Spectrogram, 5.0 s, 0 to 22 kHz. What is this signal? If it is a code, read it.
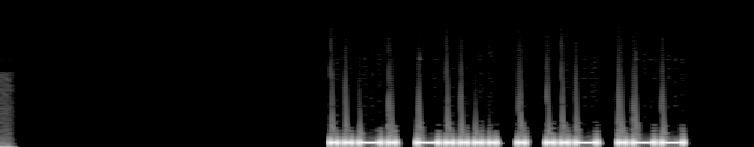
Morse code, heard as a keyed tone, about 25 wpm, 700 Hz. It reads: F6EUW
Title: DXCC-100 Call Signs - 5 Characters - Repeated 2x - 25wpm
